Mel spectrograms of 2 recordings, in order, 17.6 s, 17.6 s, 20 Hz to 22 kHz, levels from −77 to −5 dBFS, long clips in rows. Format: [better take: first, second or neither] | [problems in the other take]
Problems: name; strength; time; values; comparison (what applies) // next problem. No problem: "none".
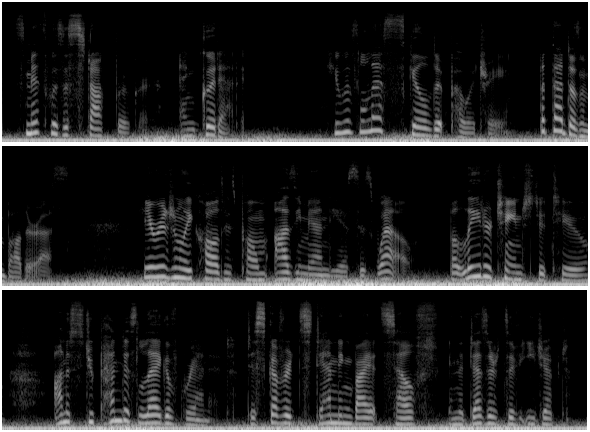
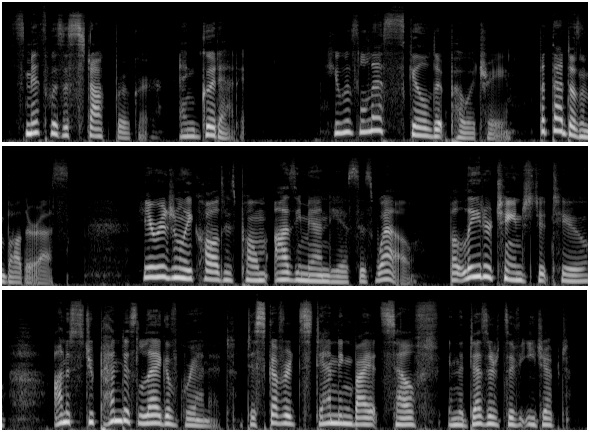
second | low rumble; loud; throughout; 9 dB below the speech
